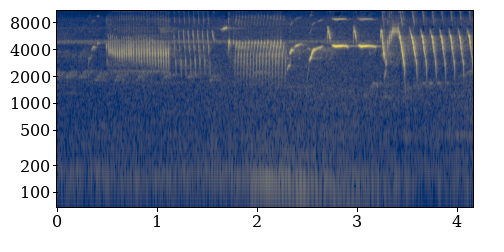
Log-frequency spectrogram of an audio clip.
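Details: Canary song for training: two buzzy sustained notes, a thin whistle, then a quick series of repeated sweeping notes, with a faint low hum underneath.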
